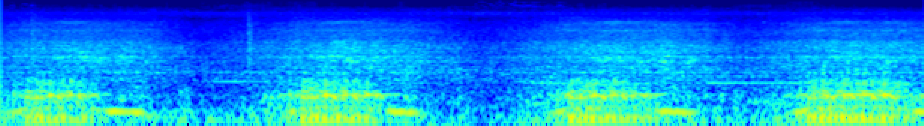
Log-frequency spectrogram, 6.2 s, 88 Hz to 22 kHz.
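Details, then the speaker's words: Supercharged Range Rover (L322) after MAF cleaning and PCV replacement: repeated blips, each falling back to an idle that hunts briefly before settling. It runs a little rich to compensate for bad gas, with some smoke from oil left in the intake by the bad PCV valve; the ECU adapts. "But it's already idling really well, and it revs fine. It's just, this is running a little rich right now to compensate for the bad gas."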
